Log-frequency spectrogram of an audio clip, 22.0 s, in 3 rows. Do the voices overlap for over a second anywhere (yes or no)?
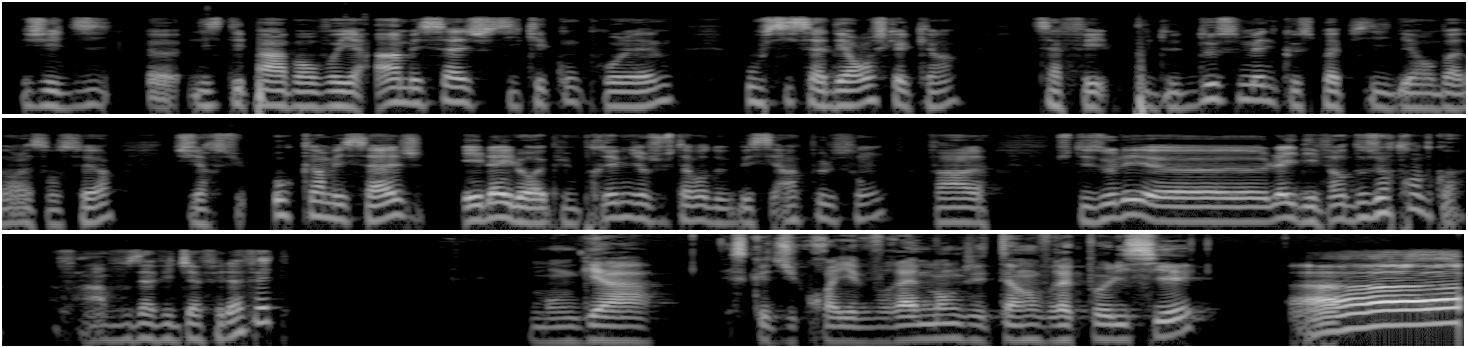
no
